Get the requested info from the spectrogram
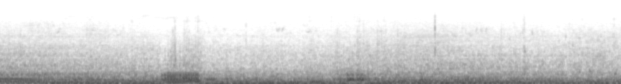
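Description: Engine of a Sea-Doo FishPro Trophy jet ski running steadily just after being started, as the ski moves off slowly through shallow water on its jet drive, with a brief rise in engine sound about two seconds in.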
